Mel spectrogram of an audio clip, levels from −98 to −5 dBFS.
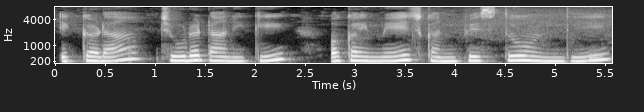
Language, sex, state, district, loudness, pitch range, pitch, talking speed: Telugu, female, Andhra Pradesh, Sri Satya Sai, -14 LUFS, 210-245 Hz, 220 Hz, 65 wpm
